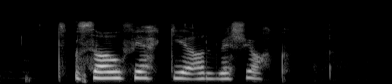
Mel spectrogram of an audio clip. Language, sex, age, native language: Icelandic, female, 7, Icelandic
